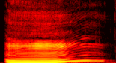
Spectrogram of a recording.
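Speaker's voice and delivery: loud hammed-up hum; mock hum. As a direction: hum it like a moan. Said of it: "Hartley hummed into Sam's skin".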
